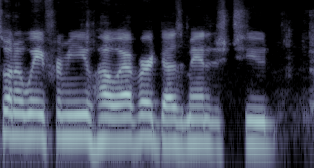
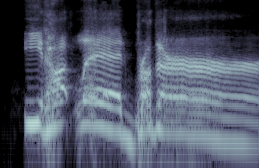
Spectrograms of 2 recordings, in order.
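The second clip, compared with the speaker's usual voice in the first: gruff wrestler battle cry, loud and high; 5 semitones higher, 5 dB louder than usual. The talking gun yells out as the player shoots, gruff Hulk Hogan yell. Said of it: "He's trying to do a gruff voice".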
